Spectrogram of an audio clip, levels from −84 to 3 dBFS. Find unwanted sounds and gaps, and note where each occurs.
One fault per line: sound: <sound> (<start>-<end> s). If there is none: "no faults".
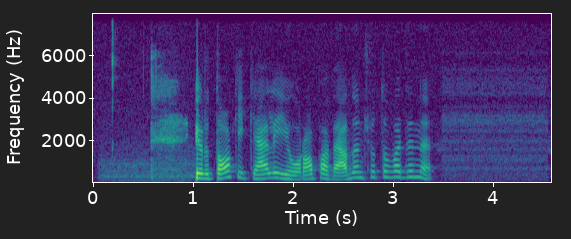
no faults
